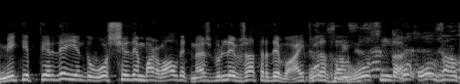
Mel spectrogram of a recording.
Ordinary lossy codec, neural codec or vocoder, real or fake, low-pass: none; codec, 16 kHz, 4 kbps, X-Codec, HuBERT features, trained on balanced general audio; fake; 7.2 kHz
